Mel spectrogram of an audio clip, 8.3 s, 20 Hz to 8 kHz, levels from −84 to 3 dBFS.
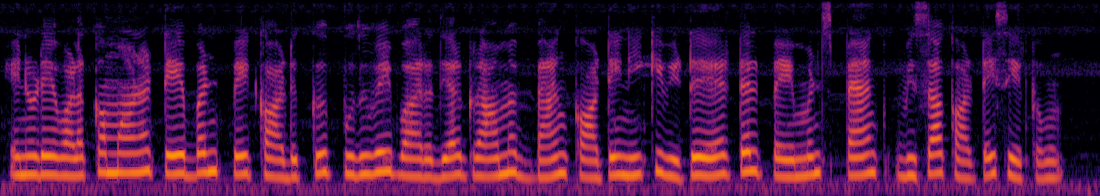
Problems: none marked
